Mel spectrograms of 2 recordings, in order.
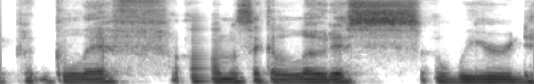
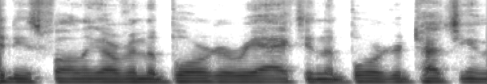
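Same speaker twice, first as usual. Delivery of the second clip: normal talking voice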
